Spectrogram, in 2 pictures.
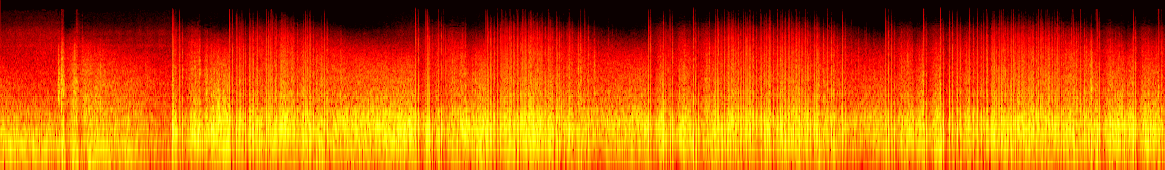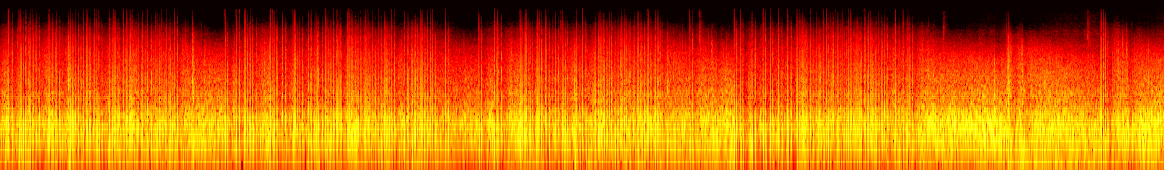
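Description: Daytime fireworks barrage: a continuous, dense run of rapid bangs and crackling from aerial shells and salutes, with no gaps. It thins briefly about two seconds in, then stays packed.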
